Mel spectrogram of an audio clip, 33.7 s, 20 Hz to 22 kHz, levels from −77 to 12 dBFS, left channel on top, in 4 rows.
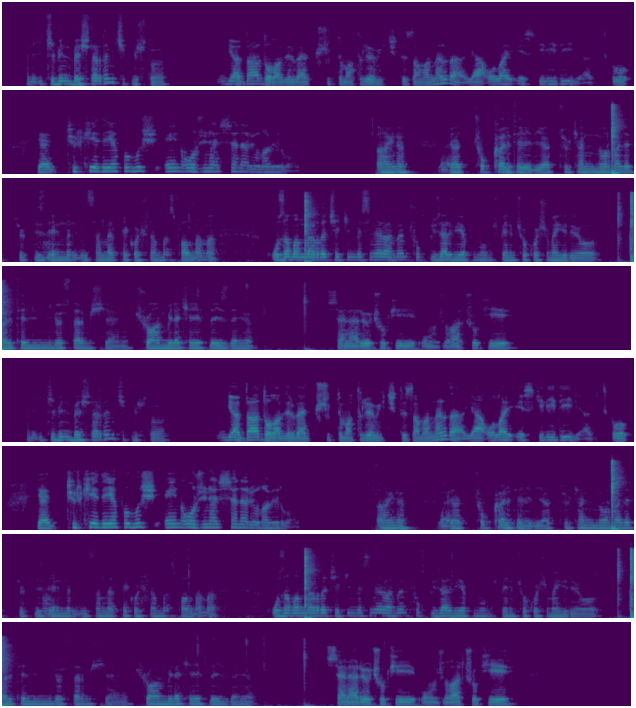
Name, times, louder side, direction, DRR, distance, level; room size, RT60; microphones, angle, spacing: voice 1, 0.3-2.2 13.4-24.8 25.2-28.7, left 2 dB, 80° left, 0.9 m, -43 dB
voice 2, 2.9-12.4 14.2-14.4 17.4-17.5 29.6-32.1, right 3 dB, 60° right, 0.5 m, -41 dB
sound 1, 13.3-30.9, right 3 dB, 20° right, 0.9 m, -43 dB
4.3 x 2.7 x 3.3 m
head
